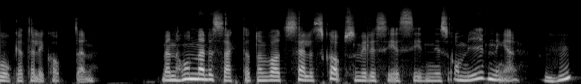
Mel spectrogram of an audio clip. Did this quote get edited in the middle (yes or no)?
no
